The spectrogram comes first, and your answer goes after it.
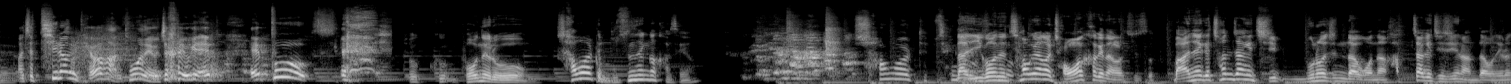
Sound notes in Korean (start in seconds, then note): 7.4 웃음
